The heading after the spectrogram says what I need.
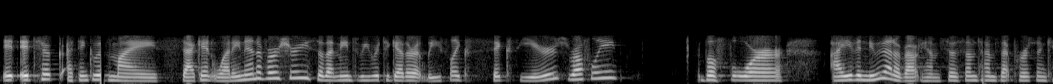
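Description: Bluetooth CVSD headset codec damage runs through the whole of this speech recording. The sound is squeezed into a telephone band of roughly 200 Hz to 3.4 kHz, and a grainy hiss sits beneath it. Sibilants come out scratchy, and louder bright passages break up where the codec's adaptive step cannot keep pace, a pattern that fits a 64 kbps one-bit delta-modulation link. Unconcealed Bluetooth headset packet loss then cuts two holes into the audio. The first runs from 1.01 to 1.07 s, with about 37.5 ms missing, which points to a handful of consecutive packets dropped between headset and phone. The second runs from 9.83 to 9.86 s, with about 15 ms gone, suggesting a couple of packets. In both, nothing fills the gap: the signal stops and restarts with hard edges, and it returns momentarily quieter as the CVSD step size rebuilds.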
